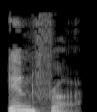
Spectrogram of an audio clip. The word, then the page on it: infra: British English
